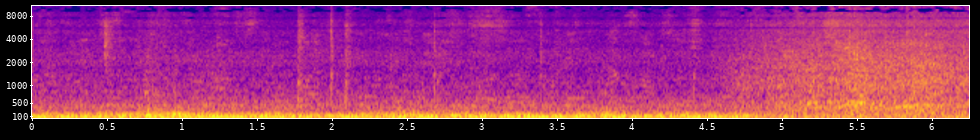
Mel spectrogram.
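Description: Steady low rumble of a moving vehicle heard from inside, running smoothly at speed. Near the end it gives way to a busier, hissier ambience.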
